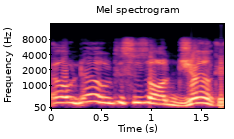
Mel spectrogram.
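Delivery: hammed-up alarmed realization; mock dismay. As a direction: cry out high as the illusion breaks. Girl realizes room is junk.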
